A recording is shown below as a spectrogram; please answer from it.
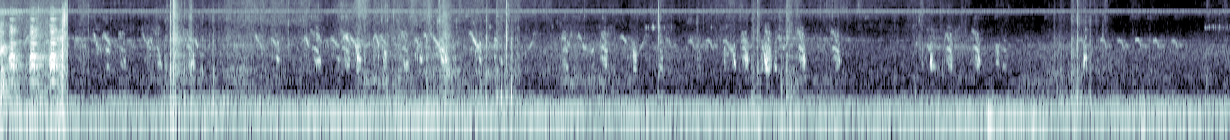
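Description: A hen clucks in soft, scattered bursts on a homestead with goats and chickens, with a steady low hum beneath and a couple of faint knocks, all fairly quiet and with no voices.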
